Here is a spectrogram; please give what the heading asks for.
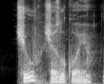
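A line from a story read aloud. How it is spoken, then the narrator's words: Plain question. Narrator (Ukrainian): запитала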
